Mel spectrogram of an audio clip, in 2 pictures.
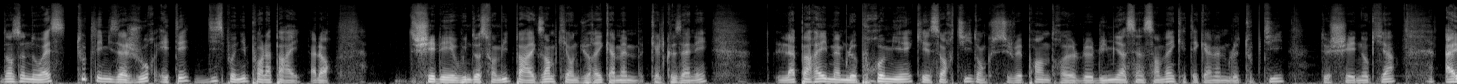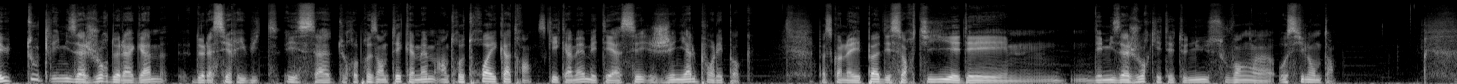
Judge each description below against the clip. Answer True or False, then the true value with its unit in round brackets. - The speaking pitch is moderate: False (105 Hz)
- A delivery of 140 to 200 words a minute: False (215 wpm)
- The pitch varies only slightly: False (3.7 semitones)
